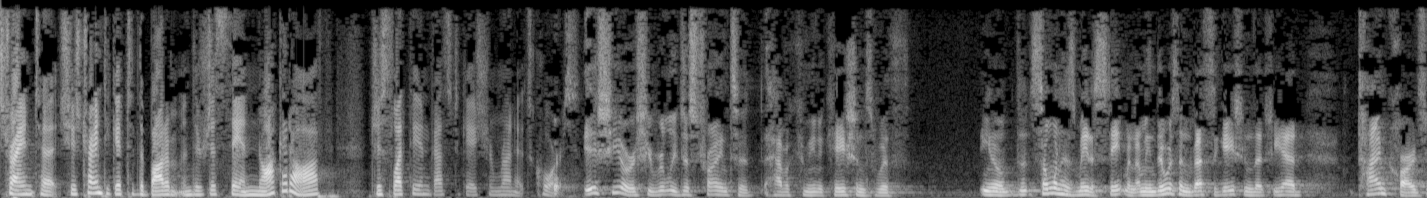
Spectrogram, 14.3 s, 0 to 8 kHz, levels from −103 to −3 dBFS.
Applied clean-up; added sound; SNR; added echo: none; none; none; none.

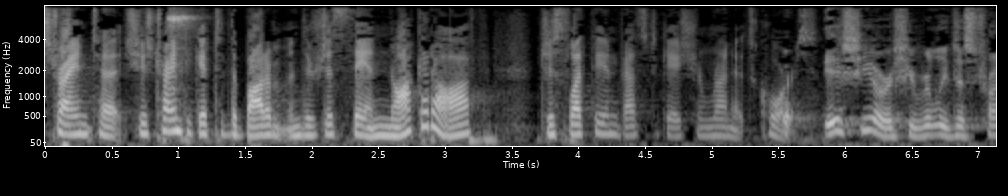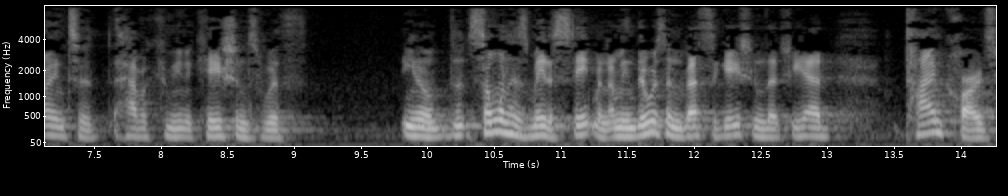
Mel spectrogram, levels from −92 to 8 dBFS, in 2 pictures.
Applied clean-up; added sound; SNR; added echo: none; Tambourine; 9 dB; none.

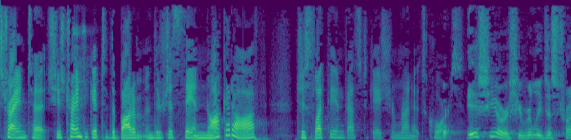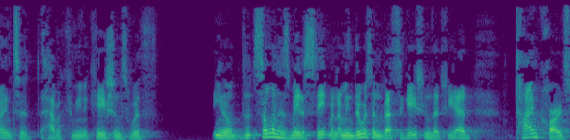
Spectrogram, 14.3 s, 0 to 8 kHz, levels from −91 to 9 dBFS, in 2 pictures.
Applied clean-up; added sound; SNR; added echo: neural mask model DeepFilterNet 3.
